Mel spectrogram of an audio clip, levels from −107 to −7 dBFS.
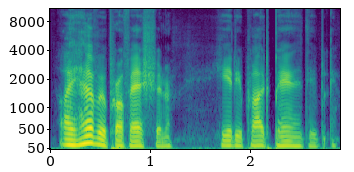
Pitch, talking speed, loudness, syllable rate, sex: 115 Hz, 145 wpm, -17 LUFS, 5.5 syllables/s, male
